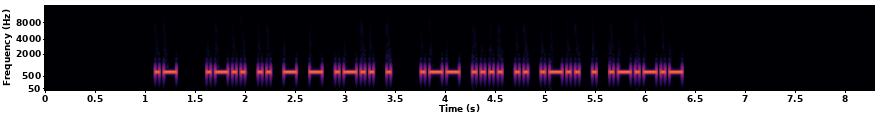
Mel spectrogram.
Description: Morse code, heard as a keyed tone, about 28 wpm, 700 Hz. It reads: A LITTLE WHILE.
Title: Sentences from Top 1000 Words - Review Part 1 - 28wpm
